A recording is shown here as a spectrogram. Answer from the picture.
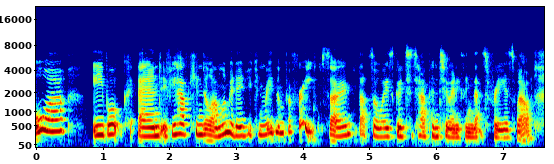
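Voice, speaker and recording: Speaking at a moderate pace in an Australian accent, a woman with a fairly high voice and a dark, mellow tone moves through very wide pitch swings. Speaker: ghostwriter and writing mentor. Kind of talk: workshop presentation. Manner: casual, many filler words.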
